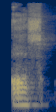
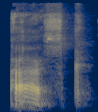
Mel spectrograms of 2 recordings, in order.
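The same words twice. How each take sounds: First: The vowel is a plain open a sound. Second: The vowel is a mixed sound between a and e. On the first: The speaker calls it wrong. "Ask değil" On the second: The speaker calls it right. "A arası karışım bir ses"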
